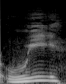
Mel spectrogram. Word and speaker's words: Wii: But we do have one write-in, and it was sent via fax, so we're going to do that right away, so while we still have time. They are looking for Wii games. That's W-I-I, pronounced W-E.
